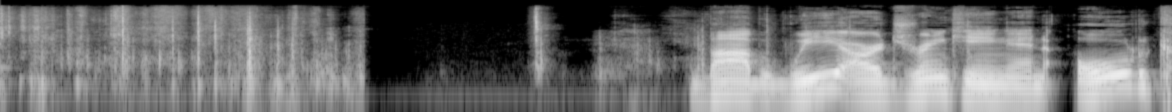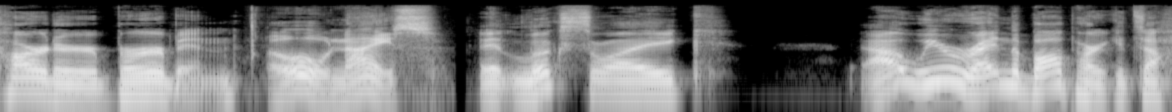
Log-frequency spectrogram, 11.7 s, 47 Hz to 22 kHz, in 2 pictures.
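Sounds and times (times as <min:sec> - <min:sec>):
paper envelope ripped open: 0:00.0 - 0:01.8
speech: 0:03.5 - 0:09.5, 0:10.2 - 0:11.7.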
